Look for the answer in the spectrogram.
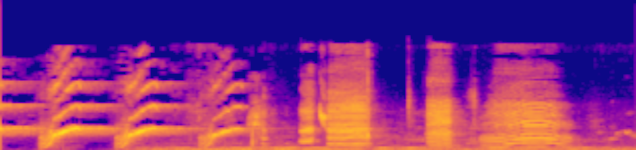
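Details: Talking parrot at a Karachi bird market; two sharp rising whistled calls followed by raspy, speech-like squawks and a drawn-out nasal phrase, with low background hum.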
